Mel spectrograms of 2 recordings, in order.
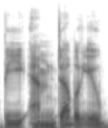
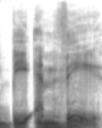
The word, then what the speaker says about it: BMW: another german lesson um when you say bmw in english it sounds like bmw but in german they say bmv so the w is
